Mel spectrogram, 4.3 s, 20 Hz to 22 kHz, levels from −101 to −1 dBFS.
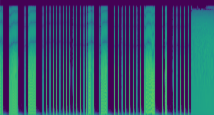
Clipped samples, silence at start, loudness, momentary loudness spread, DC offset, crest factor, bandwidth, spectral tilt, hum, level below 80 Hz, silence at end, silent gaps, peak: under 0.1%; 0 s; -24 LUFS; 8 LU; under 0.1%; 24 dB; 17.5 kHz; -2.5 dB/octave; none; -44 dBFS; 0.55 s; none; -2 dBFS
